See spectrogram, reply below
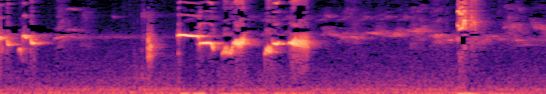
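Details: Kacer lure song, an Oriental magpie-robin voice meant to spark singing in breeding-mood birds: brief chips, a loud pure whistle dropping into rich slurred notes, soft level whistles and one harsh note.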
